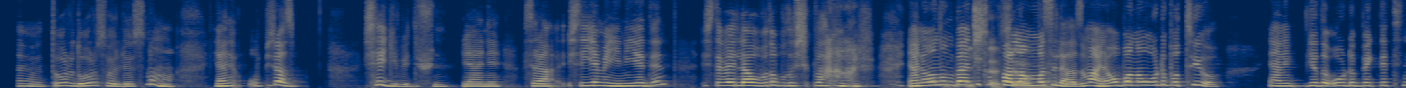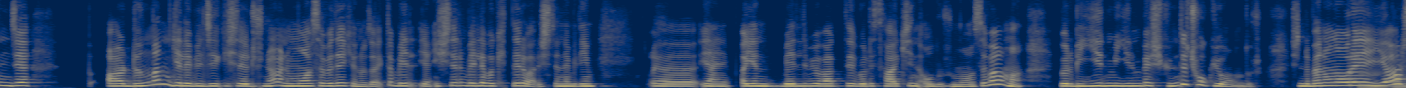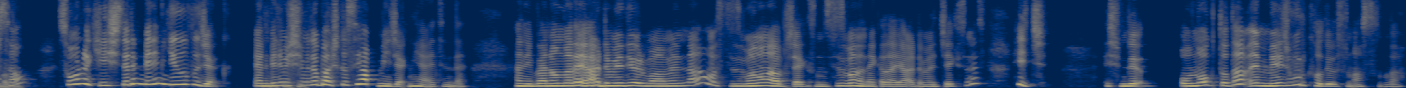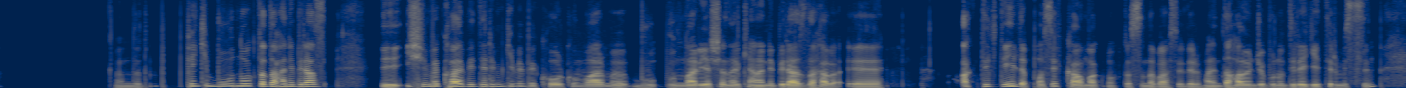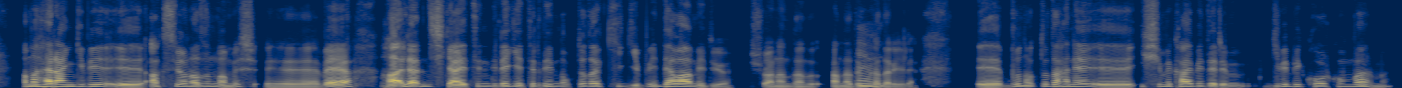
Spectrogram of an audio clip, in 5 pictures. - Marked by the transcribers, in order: trusting: "var"; chuckle; laughing while speaking: "yardım ediyorum amenna ama"; other background noise
- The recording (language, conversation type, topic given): Turkish, advice, İş yerinde sürekli ulaşılabilir olmanız ve mesai dışında da çalışmanız sizden bekleniyor mu?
